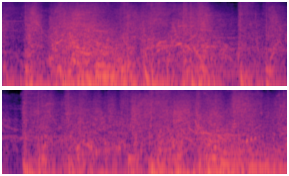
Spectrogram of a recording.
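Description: Spell effects whoosh and crackle in a game battle.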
